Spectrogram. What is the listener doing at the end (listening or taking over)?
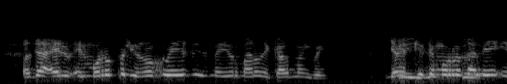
listening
